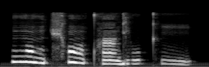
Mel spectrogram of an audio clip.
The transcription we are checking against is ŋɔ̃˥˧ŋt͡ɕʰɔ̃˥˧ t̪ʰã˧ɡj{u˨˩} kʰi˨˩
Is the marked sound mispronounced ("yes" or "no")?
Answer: yes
